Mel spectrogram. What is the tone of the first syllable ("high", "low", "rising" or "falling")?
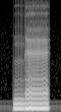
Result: high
